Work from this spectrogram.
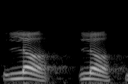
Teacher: जो हवा है वो जीभ के बगल से निकल जाए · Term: पार्श्विक व्यंजन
